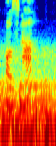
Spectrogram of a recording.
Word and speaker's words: Bosna: The locals actually pronounce it Bosna. They don't pronounce the I, so since we're locals, we should start calling it that.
